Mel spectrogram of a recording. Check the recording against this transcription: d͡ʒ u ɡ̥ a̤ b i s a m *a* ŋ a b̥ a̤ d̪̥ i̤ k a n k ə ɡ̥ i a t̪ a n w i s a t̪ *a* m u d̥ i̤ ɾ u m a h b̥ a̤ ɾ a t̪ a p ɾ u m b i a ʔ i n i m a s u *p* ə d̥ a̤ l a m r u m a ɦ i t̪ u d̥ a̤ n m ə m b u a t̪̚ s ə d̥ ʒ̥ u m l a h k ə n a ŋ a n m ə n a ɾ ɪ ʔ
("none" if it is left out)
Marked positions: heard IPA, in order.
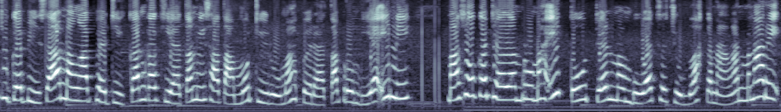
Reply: ə, a, k

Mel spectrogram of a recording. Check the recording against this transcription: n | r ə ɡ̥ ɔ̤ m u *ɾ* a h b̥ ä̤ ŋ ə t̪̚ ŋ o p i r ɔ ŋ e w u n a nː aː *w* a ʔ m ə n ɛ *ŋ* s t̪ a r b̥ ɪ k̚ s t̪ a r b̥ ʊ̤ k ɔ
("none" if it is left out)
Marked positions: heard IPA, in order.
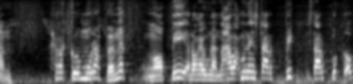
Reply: ɾ, w, ŋ

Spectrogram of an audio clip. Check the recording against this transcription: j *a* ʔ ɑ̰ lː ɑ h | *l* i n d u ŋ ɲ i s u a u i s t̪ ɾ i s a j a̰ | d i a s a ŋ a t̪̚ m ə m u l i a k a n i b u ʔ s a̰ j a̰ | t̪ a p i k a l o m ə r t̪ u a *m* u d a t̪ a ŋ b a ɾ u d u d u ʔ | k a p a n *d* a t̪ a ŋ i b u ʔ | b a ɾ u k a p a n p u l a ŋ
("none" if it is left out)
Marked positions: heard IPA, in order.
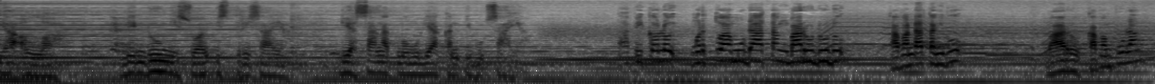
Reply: a, l, m, d

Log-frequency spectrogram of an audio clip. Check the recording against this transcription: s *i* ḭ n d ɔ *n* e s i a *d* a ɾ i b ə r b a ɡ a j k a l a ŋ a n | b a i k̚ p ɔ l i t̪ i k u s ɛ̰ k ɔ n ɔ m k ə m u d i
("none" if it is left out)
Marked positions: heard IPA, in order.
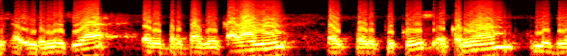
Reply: a, n, d

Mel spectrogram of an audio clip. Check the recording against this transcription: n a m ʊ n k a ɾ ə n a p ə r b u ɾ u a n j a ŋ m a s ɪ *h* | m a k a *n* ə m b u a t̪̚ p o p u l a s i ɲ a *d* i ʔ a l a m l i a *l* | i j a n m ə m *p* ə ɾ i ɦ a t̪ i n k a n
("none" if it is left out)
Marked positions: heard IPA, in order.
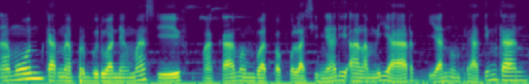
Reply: f, m, d, r, p

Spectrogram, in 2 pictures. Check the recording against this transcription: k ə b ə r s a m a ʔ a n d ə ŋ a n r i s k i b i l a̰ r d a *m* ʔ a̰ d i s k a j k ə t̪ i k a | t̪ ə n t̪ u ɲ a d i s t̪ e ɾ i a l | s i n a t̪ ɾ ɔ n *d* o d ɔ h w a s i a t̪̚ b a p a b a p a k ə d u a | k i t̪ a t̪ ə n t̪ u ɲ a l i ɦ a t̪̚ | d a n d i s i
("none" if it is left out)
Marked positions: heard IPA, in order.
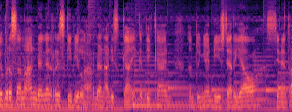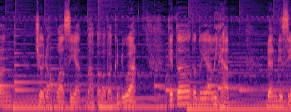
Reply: n, d͡ʒ

